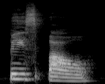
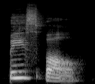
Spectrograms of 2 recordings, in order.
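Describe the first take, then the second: First: It ends with an O-like vowel sound. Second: It ends with a dark L sound. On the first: The speaker calls it wrong. "the substituted O sound" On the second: The speaker calls it right. "with the correct dark L"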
